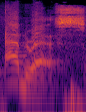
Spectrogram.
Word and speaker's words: address: Address, ou address também. Duas pronúncias aí para o seu endereço.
